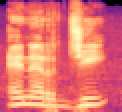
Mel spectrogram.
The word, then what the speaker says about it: EnerG: Si chiama EnerG con la G finale pronunciata con l'accento. Quindi diciamo. Non c'è la Y, ma no. La G si pronuncia come la lettera dell'alfabeto italiano.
